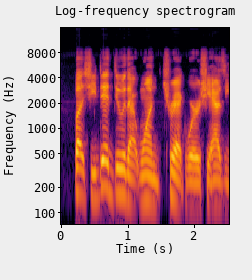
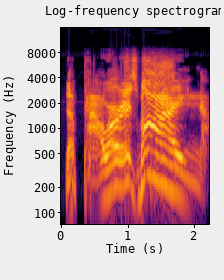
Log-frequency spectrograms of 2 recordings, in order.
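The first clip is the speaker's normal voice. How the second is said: villain boast; 2 semitones higher, 3 dB louder, slower than usual. Retold or imitated. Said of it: "he was like".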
